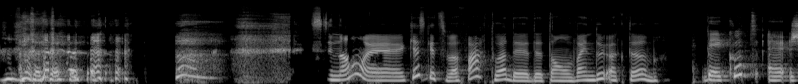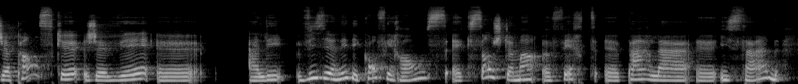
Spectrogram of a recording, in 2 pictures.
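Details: Stuttering in an adult woman who stutters, speaking spontaneously in French in a podcast conversation.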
